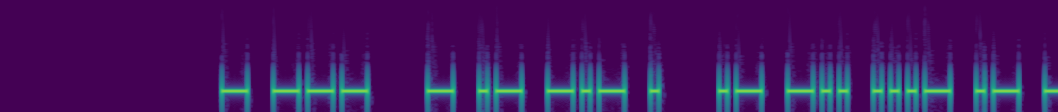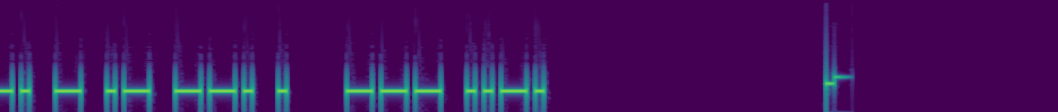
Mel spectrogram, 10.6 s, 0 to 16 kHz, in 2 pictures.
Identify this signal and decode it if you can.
Morse code, heard as a keyed tone, about 28 wpm, 700 Hz. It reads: TO TAKE ADVANTAGE OF
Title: Sets of 4 Words 28wpm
